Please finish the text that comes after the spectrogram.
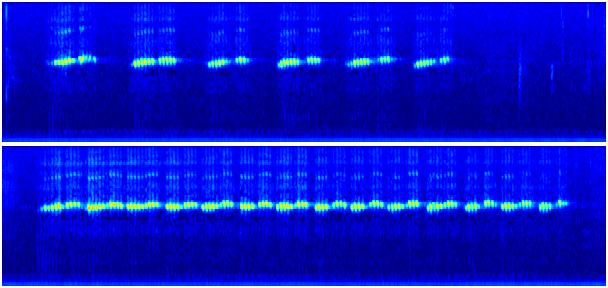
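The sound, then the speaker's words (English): Crickets chirp in steady, evenly spaced pulses, first in short separate bursts, then in a faster continuous run, against a low background hum. “Crickets.”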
